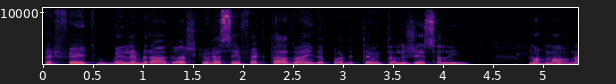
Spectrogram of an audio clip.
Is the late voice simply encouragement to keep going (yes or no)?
no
